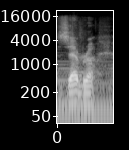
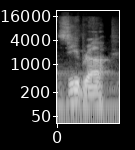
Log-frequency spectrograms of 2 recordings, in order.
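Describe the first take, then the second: First: It is said with a South African pronunciation. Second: It is said with an American pronunciation. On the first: "in South Africa they pronounce it zebra" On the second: "We pronounce it zebra"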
